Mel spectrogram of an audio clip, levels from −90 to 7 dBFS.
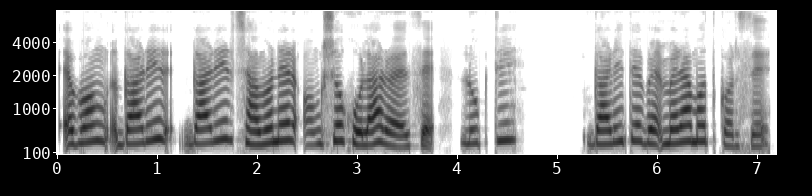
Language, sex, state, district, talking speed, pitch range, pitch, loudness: Bengali, female, Assam, Hailakandi, 100 wpm, 270-330 Hz, 290 Hz, -14 LUFS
